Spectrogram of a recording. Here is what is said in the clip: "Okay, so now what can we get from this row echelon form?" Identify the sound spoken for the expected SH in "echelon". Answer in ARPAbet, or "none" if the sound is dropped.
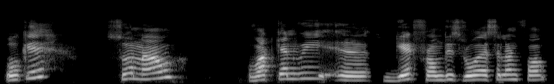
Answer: S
